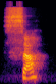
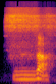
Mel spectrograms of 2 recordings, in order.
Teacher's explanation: So you will feel the vibration with z. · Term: voiced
